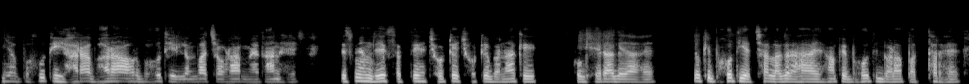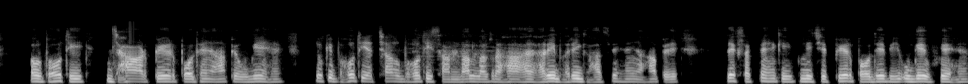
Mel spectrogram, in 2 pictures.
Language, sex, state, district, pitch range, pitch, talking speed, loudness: Hindi, male, Bihar, Gopalganj, 125-140 Hz, 135 Hz, 215 wpm, -18 LUFS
